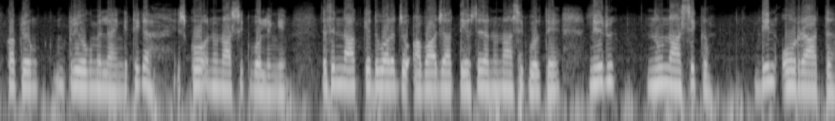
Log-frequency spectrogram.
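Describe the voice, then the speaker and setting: A woman's voice: medium pitch, low-quality recording. A young woman from India with a Haryanvi-tinged Hindi accent, teaching an exam-prep grammar lesson step by step and often checking in with "theek hai". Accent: Haryanvi-influenced Hindi. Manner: occasionally clears throat.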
